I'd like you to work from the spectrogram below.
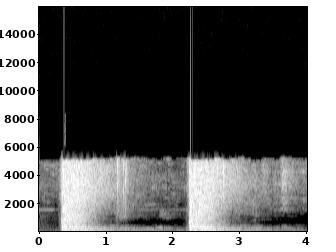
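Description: Two loud gunshots fired at coins thrown out of a window. Each is a sharp crack with a long decaying tail, and the shots are about two seconds apart.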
